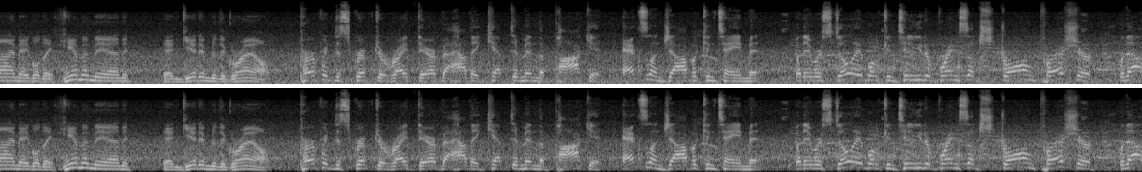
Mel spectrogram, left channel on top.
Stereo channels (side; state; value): left; noise; rumble, 14 dB below the sound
